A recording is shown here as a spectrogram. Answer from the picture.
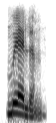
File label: "merlin", Indian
